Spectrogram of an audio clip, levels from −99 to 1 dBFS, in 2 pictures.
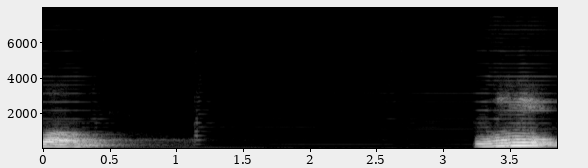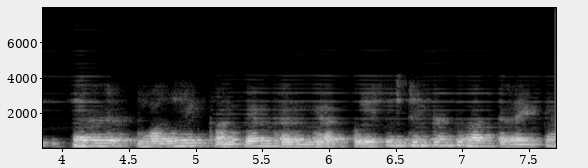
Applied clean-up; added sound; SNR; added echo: neural mask model DeepFilterNet 3.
